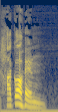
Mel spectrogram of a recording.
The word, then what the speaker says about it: Hakohen: Eliezer ben Nissan Hakohen. Sabemos que esa H se aspira, no es como ja.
